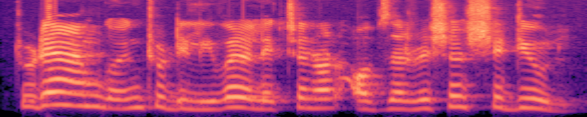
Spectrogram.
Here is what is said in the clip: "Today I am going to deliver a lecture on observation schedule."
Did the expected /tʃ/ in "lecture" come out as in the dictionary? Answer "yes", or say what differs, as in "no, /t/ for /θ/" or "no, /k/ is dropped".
no, /ʃ/ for /tʃ/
